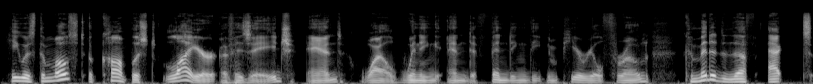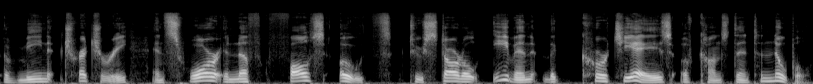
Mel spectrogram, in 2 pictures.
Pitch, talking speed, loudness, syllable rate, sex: 110 Hz, 130 wpm, -19 LUFS, 4.3 syllables/s, male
